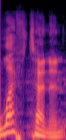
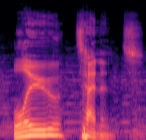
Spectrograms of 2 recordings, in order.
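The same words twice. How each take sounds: First: It is said with a British pronunciation. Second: It is said with an American pronunciation. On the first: "lieutenant is how we say it in English" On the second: "the Americans say it how it's spelt"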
